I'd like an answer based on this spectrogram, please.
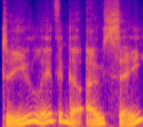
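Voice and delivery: put-on New Zealand accent edging toward Australian. Asked to read typed text aloud, the speaker says it in a New Zealand accent. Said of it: "can you say it in your New Zealander accent?".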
